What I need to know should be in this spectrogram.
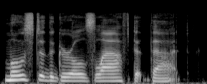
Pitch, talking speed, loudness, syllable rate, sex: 170 Hz, 205 wpm, -17 LUFS, 4.4 syllables/s, female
